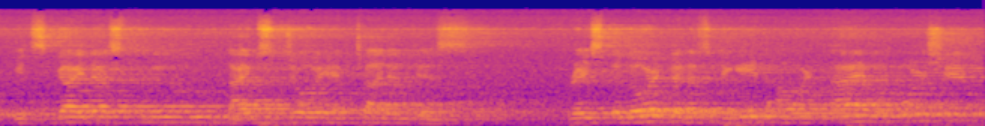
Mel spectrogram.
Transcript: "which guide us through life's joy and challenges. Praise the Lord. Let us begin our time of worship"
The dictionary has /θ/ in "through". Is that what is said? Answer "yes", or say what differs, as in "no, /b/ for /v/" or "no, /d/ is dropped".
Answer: no, /t/ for /θ/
